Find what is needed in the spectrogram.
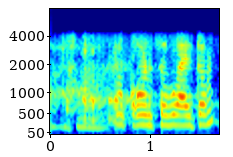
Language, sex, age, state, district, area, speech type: Odia, female, 60+, Odisha, Jharsuguda, rural, conversation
